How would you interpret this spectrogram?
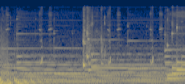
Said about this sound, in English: I think that started some water droplets.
